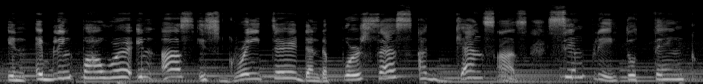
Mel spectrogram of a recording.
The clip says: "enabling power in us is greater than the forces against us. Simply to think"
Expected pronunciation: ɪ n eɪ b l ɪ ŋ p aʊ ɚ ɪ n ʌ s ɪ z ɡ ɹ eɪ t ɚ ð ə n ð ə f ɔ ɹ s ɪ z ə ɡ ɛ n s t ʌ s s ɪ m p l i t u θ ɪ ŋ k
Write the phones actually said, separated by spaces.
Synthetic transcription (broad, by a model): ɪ n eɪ b l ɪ ŋ p aʊ ɚ ɪ n ʌ s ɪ s ɡ ɹ eɪ t ɚ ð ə n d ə p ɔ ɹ s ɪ s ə ɡ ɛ n s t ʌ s s ɪ m p l i t u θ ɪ ŋ k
